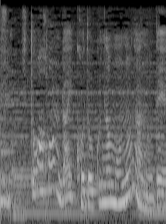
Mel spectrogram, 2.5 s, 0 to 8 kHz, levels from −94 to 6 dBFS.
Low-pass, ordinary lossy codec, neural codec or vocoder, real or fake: 7.2 kHz; none; none; real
